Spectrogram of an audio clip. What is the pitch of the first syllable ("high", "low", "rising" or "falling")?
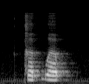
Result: rising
